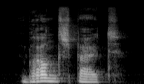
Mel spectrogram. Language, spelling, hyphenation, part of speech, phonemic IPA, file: Dutch, brandspuit, brand‧spuit, noun, /ˈbrɑntˌspœy̯t/, Nl-brandspuit.ogg
- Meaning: fire hose (hose designed to deliver water to douse a fire)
